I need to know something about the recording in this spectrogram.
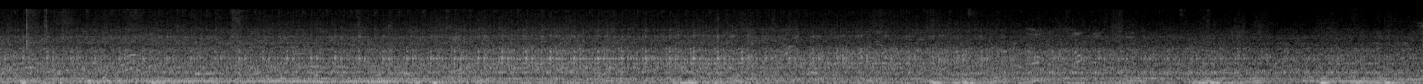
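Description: Truck engine idling steadily, with voices in the background.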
